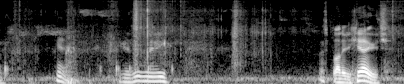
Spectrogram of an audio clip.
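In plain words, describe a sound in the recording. Leaves and twigs rustle and crunch underfoot.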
